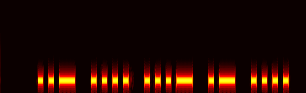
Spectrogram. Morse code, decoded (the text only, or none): UHVAH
